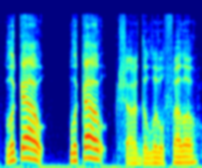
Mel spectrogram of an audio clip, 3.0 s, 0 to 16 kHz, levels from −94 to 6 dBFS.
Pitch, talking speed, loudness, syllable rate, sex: 150 Hz, 160 wpm, -16 LUFS, 4.8 syllables/s, male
